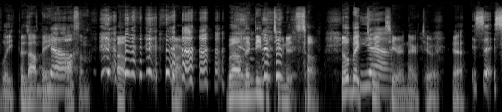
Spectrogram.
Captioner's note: laughing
